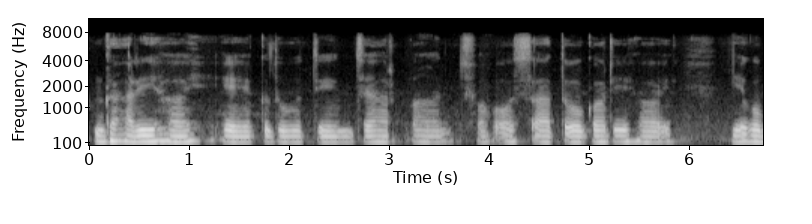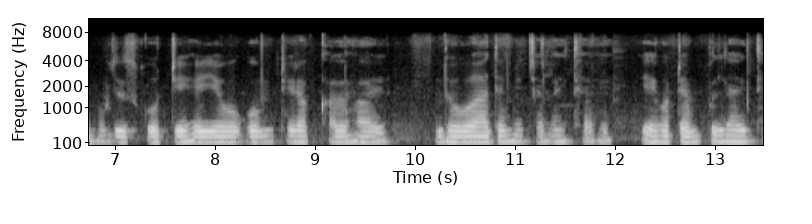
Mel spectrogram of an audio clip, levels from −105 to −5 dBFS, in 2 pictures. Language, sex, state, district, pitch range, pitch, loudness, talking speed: Maithili, male, Bihar, Vaishali, 110-115 Hz, 115 Hz, -29 LUFS, 125 wpm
